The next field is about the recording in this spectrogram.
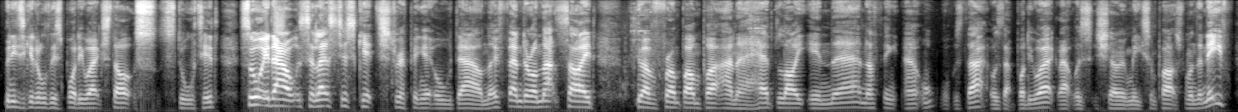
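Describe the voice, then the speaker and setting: A man's voice: medium pitch, fairly quick, sharp tone, no room sound. A young man casually commenting on his own gameplay while ill with a chest infection and a cold, chatty and talking himself through each step.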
